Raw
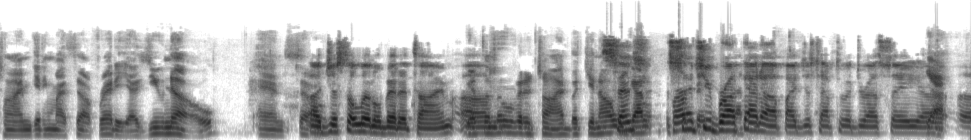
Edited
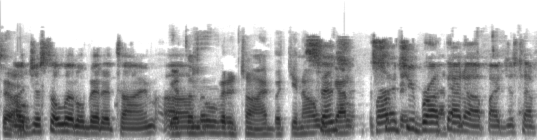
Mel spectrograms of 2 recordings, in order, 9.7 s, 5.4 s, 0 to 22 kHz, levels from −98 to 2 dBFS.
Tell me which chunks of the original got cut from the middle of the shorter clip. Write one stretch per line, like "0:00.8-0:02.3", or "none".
none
